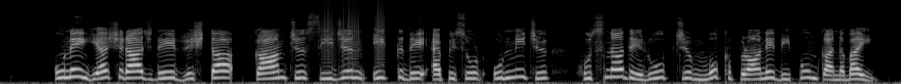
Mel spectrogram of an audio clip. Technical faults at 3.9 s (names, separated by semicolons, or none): filter restarted on every block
